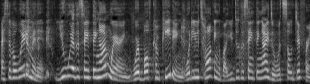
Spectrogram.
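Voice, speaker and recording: A woman with a Brooklyn accent at a high pitch, very fast pace and very wide pitch swings, with hardly any pauses, over noticeable background noise. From US Northeast, Brooklyn, New York. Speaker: convert giving her testimony. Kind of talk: testimony. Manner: casual, conversational.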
